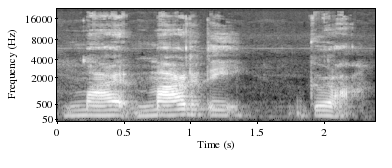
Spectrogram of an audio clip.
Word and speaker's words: Mardi Gras: words Marty Marti and gra and the S is silent in Graf so Marty Gras and it's also French it's also a French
